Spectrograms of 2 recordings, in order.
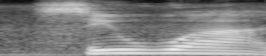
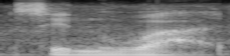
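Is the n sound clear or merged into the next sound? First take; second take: merged; clear. First: The n merges into a doubled w. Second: The n is pronounced clearly before the w. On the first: The speaker calls it wrong. "jangan siwa, jangan kamu tasydidkan" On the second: The speaker calls it right. "tetap dibaca sinwa"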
